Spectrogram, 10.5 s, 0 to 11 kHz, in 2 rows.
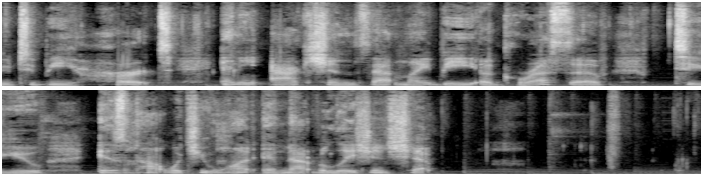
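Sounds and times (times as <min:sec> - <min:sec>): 
speech: 0:00.0 - 0:08.6
person sipping tea: 0:08.8 - 0:10.4
swallowing: 0:08.8 - 0:10.4.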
